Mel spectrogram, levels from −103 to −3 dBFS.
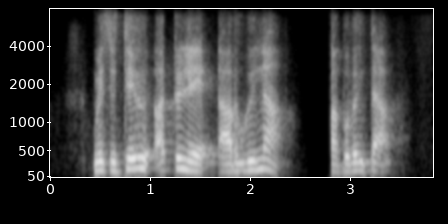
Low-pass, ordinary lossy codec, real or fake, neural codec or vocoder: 7.2 kHz; Opus, 16 kbps; fake; codec, 16 kHz, 0.5 kbps, X-Codec, HuBERT features, trained on balanced general audio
